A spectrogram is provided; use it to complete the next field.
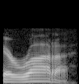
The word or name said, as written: errata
